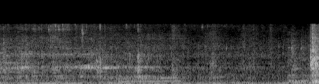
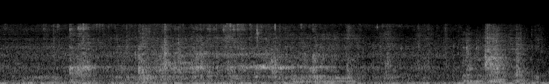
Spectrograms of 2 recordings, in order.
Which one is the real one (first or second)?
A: first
